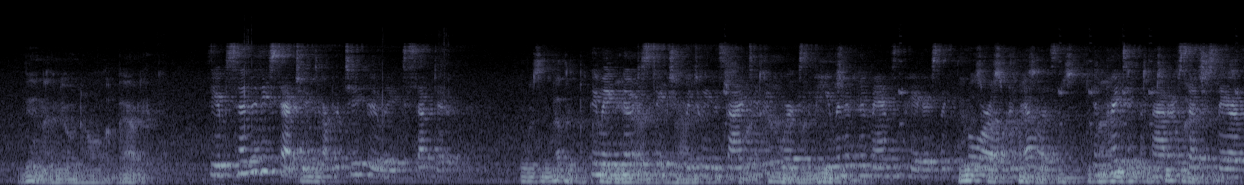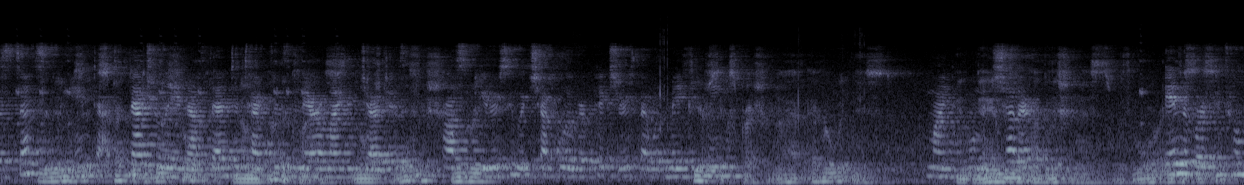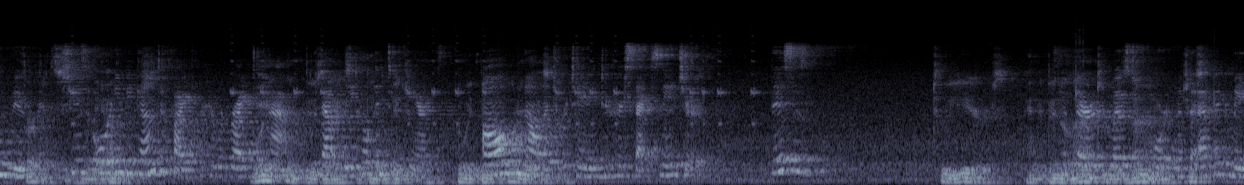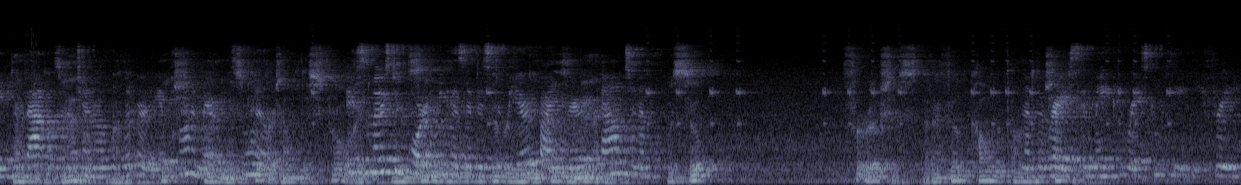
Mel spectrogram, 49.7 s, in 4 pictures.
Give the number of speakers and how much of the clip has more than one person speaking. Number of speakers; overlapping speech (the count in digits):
2, about 57%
